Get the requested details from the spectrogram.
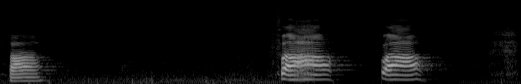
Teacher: L'F, en appuyant les dents d'en haut sur la lèvre de dessous.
